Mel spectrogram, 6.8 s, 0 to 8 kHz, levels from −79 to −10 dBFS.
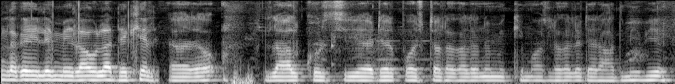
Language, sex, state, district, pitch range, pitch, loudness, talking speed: Hindi, male, Bihar, Jamui, 130-145 Hz, 135 Hz, -17 LUFS, 160 wpm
